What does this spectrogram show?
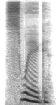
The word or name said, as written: swig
